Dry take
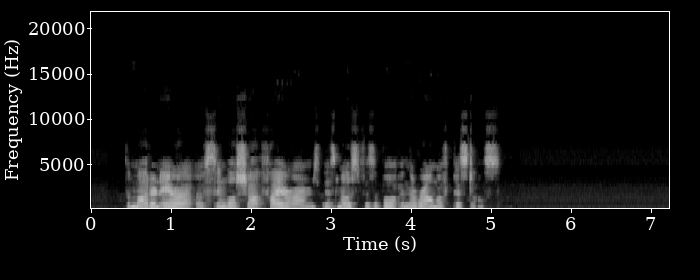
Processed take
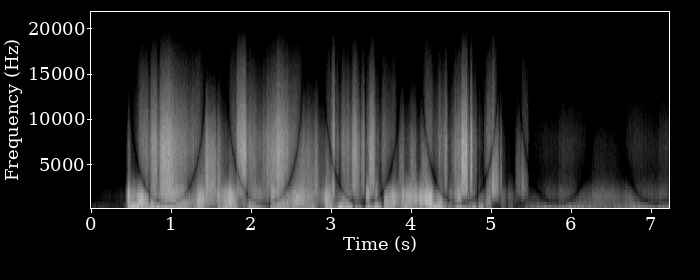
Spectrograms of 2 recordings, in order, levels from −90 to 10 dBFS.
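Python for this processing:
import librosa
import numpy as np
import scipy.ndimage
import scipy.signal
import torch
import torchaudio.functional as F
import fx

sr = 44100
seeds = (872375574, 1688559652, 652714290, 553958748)

y = fx.recorder_agc(x, sr, target_db=-15.0, rise_db_per_s=43.0, max_gain_db=30)
y = fx.tremolo_shape(y, sr, shape='saw_down', hz=2.4, depth_pct=50)
y = fx.env_lowpass(y, sr, base_hz=340.0, full_db=-22.5)
y = fx.peak_eq(y, sr, hz=750.0, db=-7.0, octaves=0.97, at=(1.75, 4.04))
y = fx.noise_vocoder(y, sr, seeds[0], bands=3)
y = fx.low_shelf(y, sr, hz=380.0, db=-6.5)
y = y + 10.0 ** (-14.0 / 20.0) * np.pad(y, (int(370 * sr / 1000.0), 0))[:len(y)]
y = fx.stagger_phaser(y, sr, hz=0.82)
y = F.gain(torch.from_numpy(y), 6.0).numpy()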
